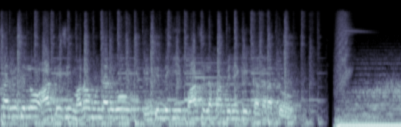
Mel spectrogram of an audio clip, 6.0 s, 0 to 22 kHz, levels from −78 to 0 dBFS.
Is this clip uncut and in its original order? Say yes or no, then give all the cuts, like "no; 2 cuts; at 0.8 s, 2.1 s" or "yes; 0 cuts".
yes; 0 cuts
